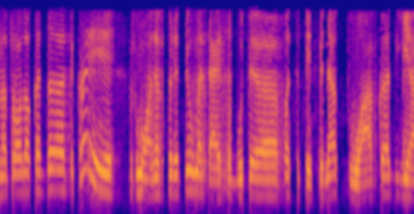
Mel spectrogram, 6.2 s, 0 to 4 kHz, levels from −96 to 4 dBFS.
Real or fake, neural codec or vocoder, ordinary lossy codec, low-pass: real; none; AAC, 16 kbps; 3.6 kHz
